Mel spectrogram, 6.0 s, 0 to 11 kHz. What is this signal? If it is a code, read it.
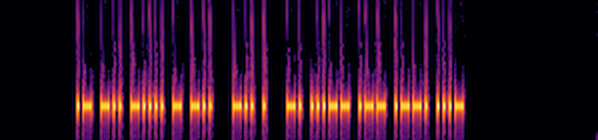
Morse code, heard as a keyed tone, about 37 wpm, 700 Hz. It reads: AD6TD DE N3WPV
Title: USA Callsign DE Callsign - 5 Characters - 40wpm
